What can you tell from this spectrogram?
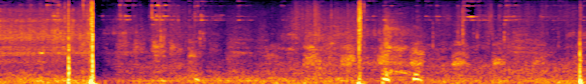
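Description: Rhodesian ridgeback giving a couple of short, rising-and-falling cries about four seconds in, with a few sharp clicks scattered through.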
